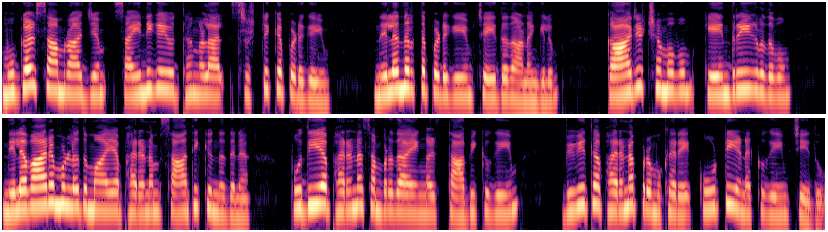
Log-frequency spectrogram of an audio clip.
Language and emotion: Malayalam, neutral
